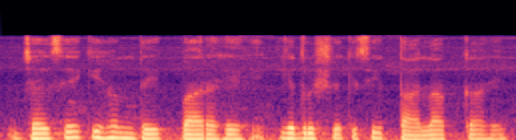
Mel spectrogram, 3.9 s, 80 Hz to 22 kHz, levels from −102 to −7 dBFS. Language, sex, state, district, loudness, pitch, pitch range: Hindi, male, Bihar, Sitamarhi, -16 LUFS, 125 Hz, 120-140 Hz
